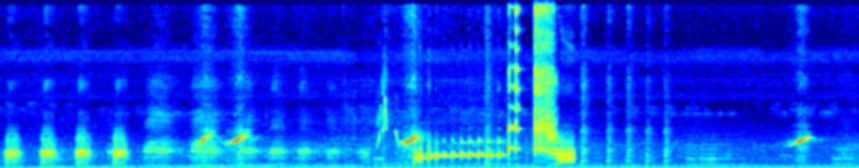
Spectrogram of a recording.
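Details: Common myna that talks, mimicking speech with short clipped harmonic syllables repeated about every half second, brief rising whistles, then a long buzzy pulsed phrase ending in a harsh rasp and a final upward whistle.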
